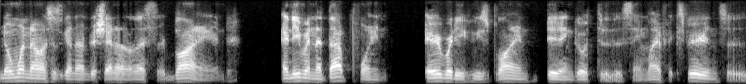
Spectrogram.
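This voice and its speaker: An ordinary speaking voice moves at a moderate pace with fairly even intonation. The sound is dry and close with no echo, over a quiet background. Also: man. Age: 20s. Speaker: college student. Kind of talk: testimony.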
